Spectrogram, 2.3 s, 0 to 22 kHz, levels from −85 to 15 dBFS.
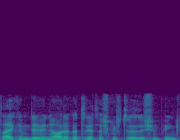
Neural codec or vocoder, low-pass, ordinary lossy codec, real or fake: codec, 16 kHz, 4 kbps, FunCodec, trained on LibriTTS, 50 frames a second; 7.2 kHz; MP3, 48 kbps; fake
